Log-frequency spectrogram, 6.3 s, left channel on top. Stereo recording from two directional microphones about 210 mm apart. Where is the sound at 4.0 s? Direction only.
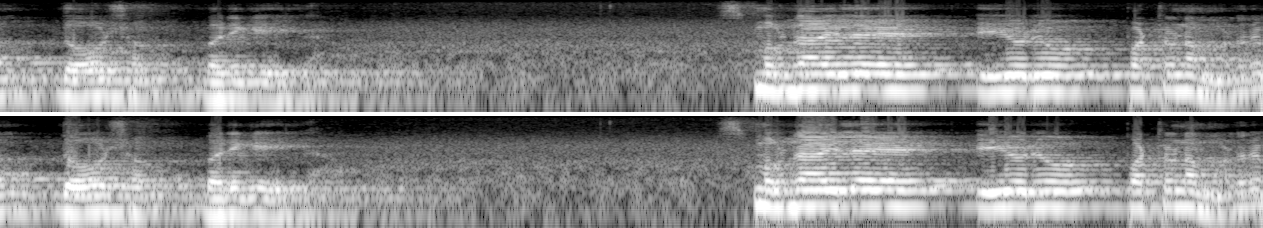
45° right (ahead or behind).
